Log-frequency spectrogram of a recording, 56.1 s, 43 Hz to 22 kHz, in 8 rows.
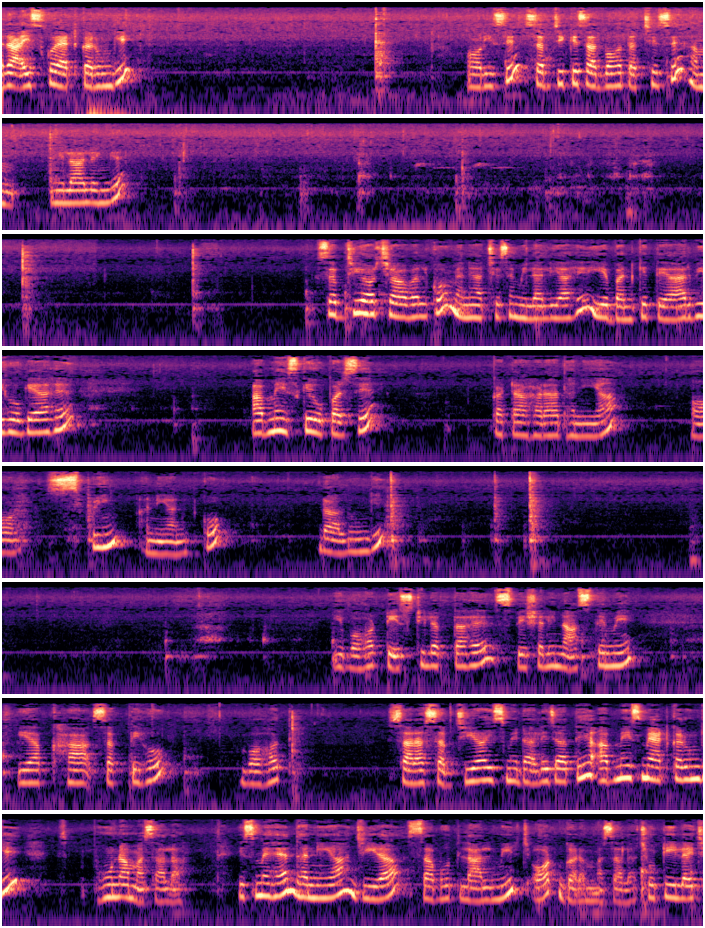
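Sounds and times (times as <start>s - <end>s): frying sizzle: 0.0s - 56.0s
spatula knocking pan: 9.9s - 13.6s
wooden spatula scraping pan: 9.9s - 13.8s, 36.6s - 38.5s, 40.8s - 42.4s.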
